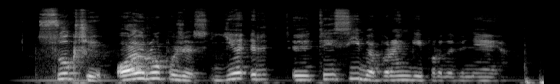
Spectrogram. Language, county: Lithuanian, Vilnius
